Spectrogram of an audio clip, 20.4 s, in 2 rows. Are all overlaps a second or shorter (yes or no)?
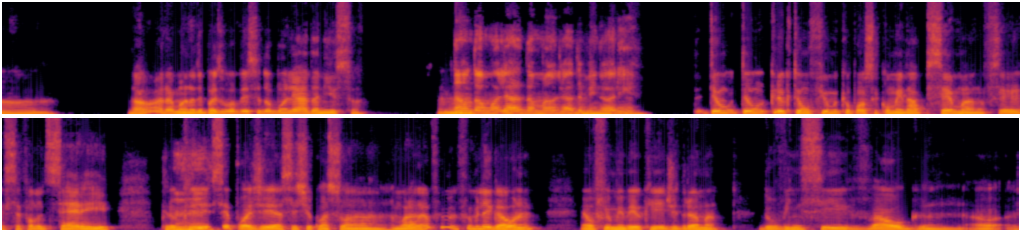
yes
